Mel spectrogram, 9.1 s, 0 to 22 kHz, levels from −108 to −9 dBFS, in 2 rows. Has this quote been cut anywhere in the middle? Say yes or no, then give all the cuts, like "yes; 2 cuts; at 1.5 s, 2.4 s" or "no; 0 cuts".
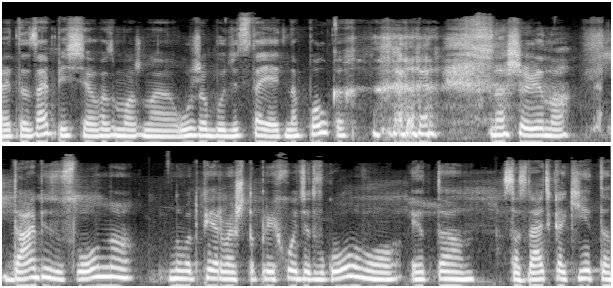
yes; 1 cut; at 4.5 s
